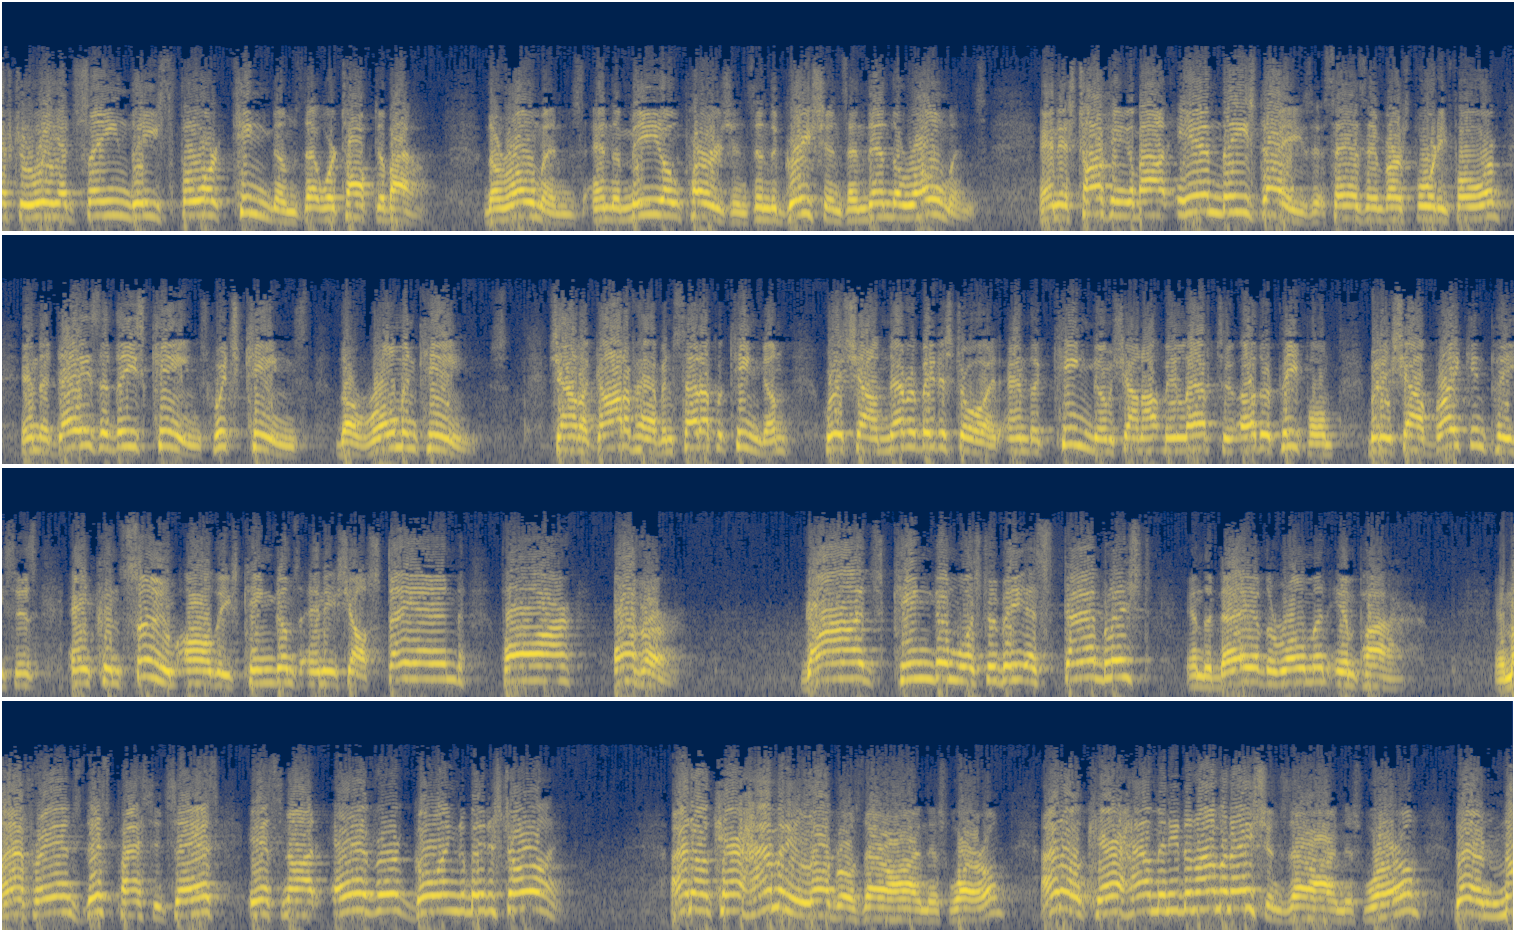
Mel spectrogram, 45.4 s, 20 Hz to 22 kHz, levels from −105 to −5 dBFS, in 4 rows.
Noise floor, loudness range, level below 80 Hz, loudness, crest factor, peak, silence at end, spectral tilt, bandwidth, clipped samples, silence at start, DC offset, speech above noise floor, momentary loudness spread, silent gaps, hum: -54 dBFS; 2 LU; -50 dBFS; -16 LUFS; 12 dB; -4 dBFS; 0 s; -5 dB/octave; 9.8 kHz; under 0.1%; 0 s; under 0.1%; 38 dB; 6 LU; none; none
